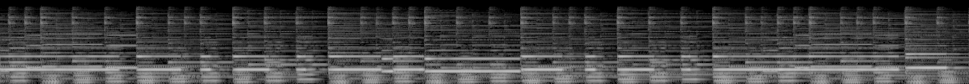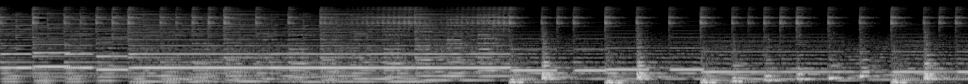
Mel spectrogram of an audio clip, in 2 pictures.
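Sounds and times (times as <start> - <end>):
Yamaha MU2000EX tone generator music in GS mode: 0.0 - 19.3.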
